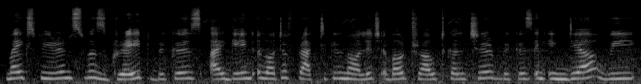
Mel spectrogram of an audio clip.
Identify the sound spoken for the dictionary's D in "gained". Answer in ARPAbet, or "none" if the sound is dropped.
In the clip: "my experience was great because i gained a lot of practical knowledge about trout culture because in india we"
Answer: D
